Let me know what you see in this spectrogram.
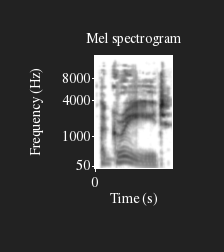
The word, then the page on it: agreed: British English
